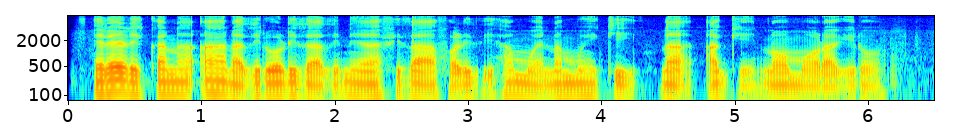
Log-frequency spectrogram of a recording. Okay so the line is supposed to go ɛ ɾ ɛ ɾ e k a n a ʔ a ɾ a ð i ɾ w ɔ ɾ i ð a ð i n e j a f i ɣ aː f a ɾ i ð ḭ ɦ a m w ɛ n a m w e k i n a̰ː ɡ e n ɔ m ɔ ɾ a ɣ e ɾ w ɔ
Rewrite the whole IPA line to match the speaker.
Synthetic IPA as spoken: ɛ ɾ ɛ ɾ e k a n a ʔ a ɾ a ð i ɾ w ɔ ɾ i ð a ð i n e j a f i ð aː f a ɾ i ð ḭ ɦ a m w ɛ n a m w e k i n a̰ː ɡ e n ɔ m ɔ ɾ a ɣ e ɾ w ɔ

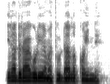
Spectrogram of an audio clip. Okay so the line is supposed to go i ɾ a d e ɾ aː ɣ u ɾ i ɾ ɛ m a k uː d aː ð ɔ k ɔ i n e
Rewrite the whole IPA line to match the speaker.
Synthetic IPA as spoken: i ɾ a d e ɾ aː ɣ o ɾ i ɾ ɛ m a t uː d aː ð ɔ k ɔ i n e

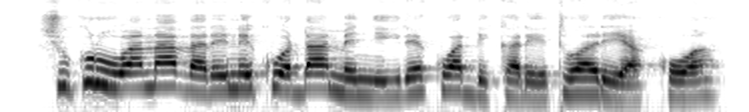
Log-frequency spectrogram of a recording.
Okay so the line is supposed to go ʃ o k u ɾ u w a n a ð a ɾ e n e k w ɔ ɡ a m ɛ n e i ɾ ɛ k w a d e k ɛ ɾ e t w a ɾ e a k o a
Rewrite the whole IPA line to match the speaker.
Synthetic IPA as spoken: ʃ u k u ɾ u w a n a ð a ɾ e n e k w ɔ d a m ɛ ɲ e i ɾ ɛ k w a d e k a ɾ e t w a ɾ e a k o a

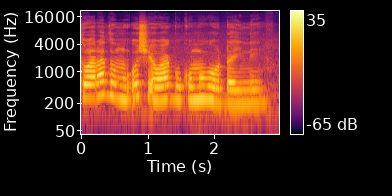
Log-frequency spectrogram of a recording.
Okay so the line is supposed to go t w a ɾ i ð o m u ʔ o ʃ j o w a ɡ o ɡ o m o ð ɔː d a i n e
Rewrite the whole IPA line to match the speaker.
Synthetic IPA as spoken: t w a ɾ a ð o m u ʔ o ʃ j ɔ w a ɡ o k o m o ɣ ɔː d a i n e

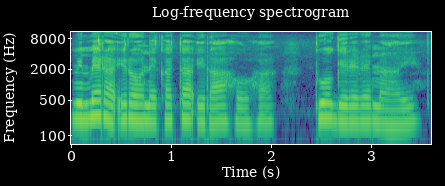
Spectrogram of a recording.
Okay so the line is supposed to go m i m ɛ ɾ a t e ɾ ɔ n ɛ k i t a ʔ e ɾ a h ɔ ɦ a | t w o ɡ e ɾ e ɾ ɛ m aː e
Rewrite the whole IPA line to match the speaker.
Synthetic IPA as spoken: m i m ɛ ɾ a ʔ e ɾ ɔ n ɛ k a t a ʔ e ɾ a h ɔ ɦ a | t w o ɡ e ɾ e ɾ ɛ m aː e

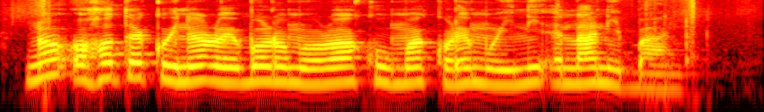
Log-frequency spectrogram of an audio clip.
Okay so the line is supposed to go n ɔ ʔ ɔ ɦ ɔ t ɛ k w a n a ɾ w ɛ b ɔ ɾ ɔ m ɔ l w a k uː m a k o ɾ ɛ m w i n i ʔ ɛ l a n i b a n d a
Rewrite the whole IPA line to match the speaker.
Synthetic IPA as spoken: n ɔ ʔ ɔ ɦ ɔ t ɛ k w i n a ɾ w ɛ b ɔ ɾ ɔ m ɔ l w a k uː m a k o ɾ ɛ m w i n i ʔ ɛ l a n i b a n d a

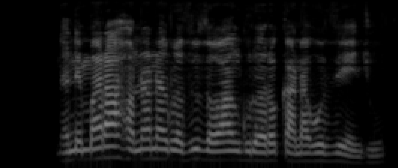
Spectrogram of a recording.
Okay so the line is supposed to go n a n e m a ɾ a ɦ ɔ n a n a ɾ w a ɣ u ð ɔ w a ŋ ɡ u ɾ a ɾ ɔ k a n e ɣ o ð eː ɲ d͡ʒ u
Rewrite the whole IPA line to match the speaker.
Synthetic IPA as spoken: n a n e m a ɾ a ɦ ɔ n a n a ɾ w a ð u ð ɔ w a ŋ ɡ u ɾ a ɾ ɔ k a n a ɣ o ð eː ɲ d͡ʒ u

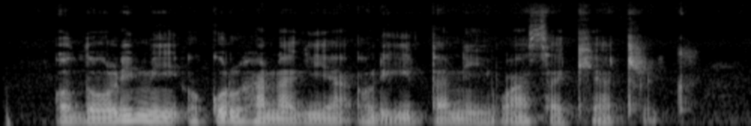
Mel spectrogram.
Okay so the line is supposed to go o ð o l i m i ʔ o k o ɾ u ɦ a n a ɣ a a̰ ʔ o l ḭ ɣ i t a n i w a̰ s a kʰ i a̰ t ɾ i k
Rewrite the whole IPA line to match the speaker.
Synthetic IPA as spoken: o ð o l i m i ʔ o k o ɾ u ɦ a n a ɣ i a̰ ʔ o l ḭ ɣ i t a n i w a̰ s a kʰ i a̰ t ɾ i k

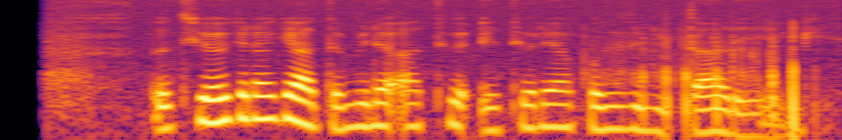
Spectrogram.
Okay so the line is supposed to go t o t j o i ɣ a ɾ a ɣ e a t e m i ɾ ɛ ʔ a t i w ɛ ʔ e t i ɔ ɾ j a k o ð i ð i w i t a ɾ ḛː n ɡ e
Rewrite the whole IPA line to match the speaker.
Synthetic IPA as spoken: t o t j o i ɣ e ɾ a ɣ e a t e m i ɾ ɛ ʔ a t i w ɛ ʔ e t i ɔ ɾ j a k o ð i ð i β i t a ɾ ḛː ŋ ɡ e

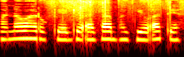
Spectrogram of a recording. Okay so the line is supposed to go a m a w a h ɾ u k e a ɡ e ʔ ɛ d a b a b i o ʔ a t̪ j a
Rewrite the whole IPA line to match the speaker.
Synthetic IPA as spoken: a n a w a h ɾ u k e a ɡ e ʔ a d a b a ɡ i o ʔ a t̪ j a

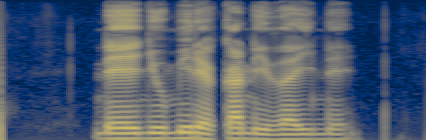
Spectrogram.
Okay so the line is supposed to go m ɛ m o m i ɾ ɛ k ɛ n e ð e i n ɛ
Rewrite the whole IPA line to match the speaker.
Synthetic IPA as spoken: n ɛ ɲ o m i ɾ ɛ k a n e ð a i n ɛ

